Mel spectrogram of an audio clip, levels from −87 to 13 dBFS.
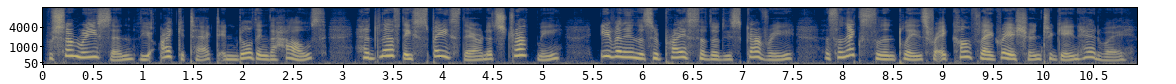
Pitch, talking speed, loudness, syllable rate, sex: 240 Hz, 185 wpm, -18 LUFS, 5.5 syllables/s, female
